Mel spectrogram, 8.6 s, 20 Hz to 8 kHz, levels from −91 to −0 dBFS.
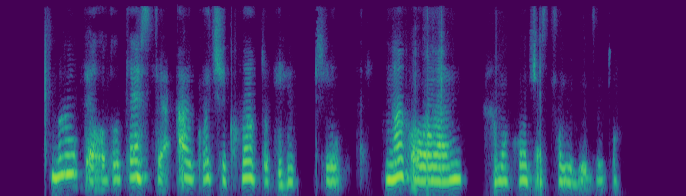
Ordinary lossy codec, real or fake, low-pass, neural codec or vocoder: AAC, 32 kbps; fake; 7.2 kHz; codec, 16 kHz, 1 kbps, FreqCodec, smaller model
